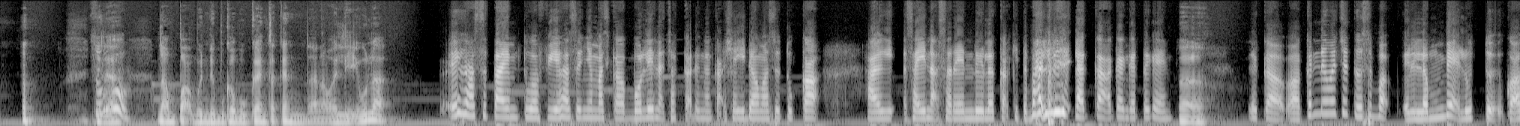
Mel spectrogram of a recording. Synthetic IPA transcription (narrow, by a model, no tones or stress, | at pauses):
siuŋaɡuh | nampaʔbəndəbukabukant̪aʔkant̪aʔnaʔbalɪʔpulaʔ | əhɾasət̪ajmt̪uafihasəɲamaskabolɛhnaʔt͡ʃaka̰ʔ̚dəŋanka̰ʔʃaidaŋmasut̪ukaʔ | haɾisajənaʔsəɾɛndəlakaʔkit̪əbalɪʔlakaʔkankat̪əkanaʔə | d͡ʒakap̚əkənəmat͡ʃamt̪usəbap̚ləmbɛʔlut̪ʊʔ̪̚koʔ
